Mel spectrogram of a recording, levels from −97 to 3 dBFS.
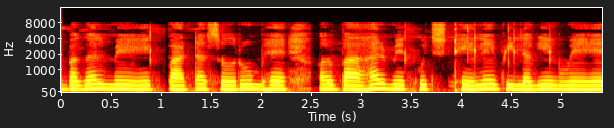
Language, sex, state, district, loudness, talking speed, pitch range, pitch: Hindi, female, Jharkhand, Ranchi, -16 LUFS, 165 wpm, 170-180 Hz, 175 Hz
